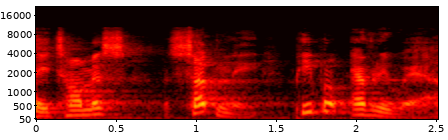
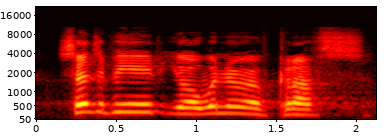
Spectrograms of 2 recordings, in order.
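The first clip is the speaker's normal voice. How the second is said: loud, high ceremonial announcement; announcing the winner; 6 semitones higher, 8 dB louder than usual. Acted. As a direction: proclaim it to the whole arena.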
